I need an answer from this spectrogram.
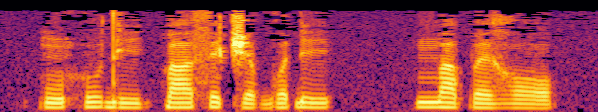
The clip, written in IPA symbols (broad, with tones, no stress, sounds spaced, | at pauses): kʷ ũ˨ h u˦ d iː˨ k͡p a˦ s ɪ˦ t͡ʃ ɛ˨ ɡʷ ɛ˦ ɗ i˦ | m a˦˨ p ɛ˨ ɣ ɔ˨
